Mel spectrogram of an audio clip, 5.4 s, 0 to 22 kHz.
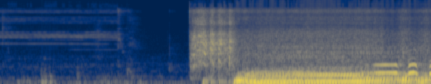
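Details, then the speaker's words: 2006 Suzuki GSX-R600 cold start after a starting problem traced to old gas, now with half a tank of fresh 93 octane: short crank, fires cleanly and holds a steady even high cold idle, healthy with no stumbling. "Turns out it was nothing more than old gas. So, I put in about half a tank of fresh 93, and we're about to do a cold start."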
